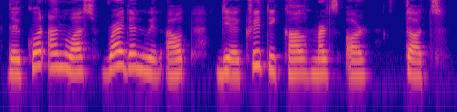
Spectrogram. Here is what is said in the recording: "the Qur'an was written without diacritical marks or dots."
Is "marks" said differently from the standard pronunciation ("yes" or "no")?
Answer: yes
